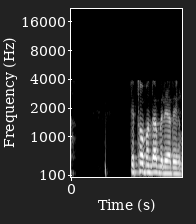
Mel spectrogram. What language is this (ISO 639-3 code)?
pan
